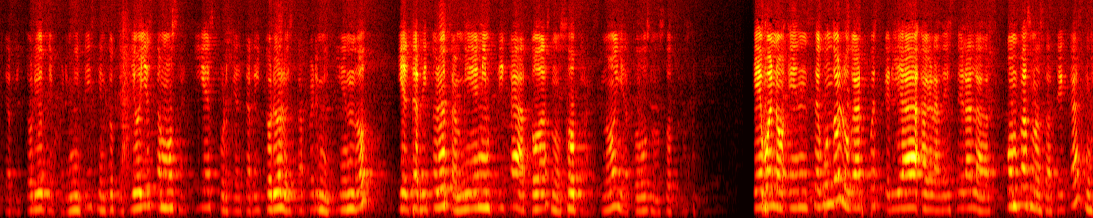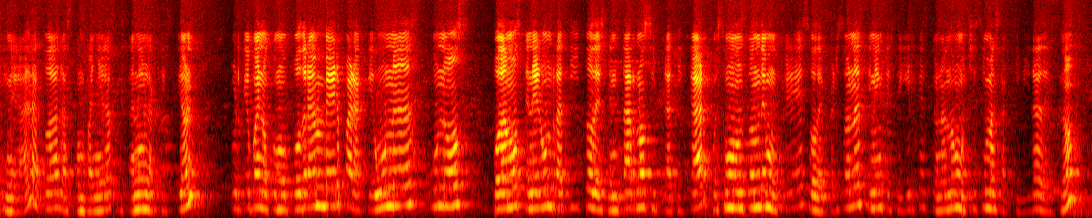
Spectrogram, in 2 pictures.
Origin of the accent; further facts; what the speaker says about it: Mexico City, Mexico; soy de la Ciudad de México, del pueblo de Los Reyes, en Coyoacán.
